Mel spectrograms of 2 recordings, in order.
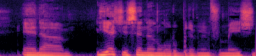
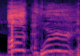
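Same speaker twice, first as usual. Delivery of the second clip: very high sing-out of "Awkward"; Family Guy awkward. Acted. Host joking after an uncomfortable moment, high cartoony "Awkward". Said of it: "That was very good Family Guy".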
